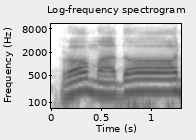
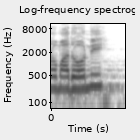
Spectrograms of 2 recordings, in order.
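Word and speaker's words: رمضان: Ya, disukunin Pak. Jadi bacanya apa? Ramadan, sukun dah tuh.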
